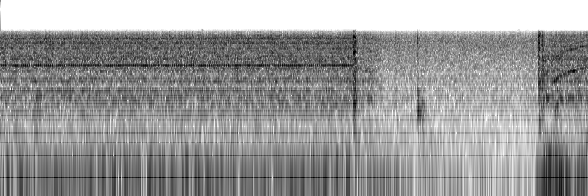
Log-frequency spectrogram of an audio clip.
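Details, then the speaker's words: Honda Civic cranking after sitting and cooling off, trouble began after bad gas: quick, even starter whir with no compression beat, never catches. Catches after prolonged cranking and runs fine until it cools again. "I don't know how well you guys can hear that, but there's like absolutely no compression in the motor."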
